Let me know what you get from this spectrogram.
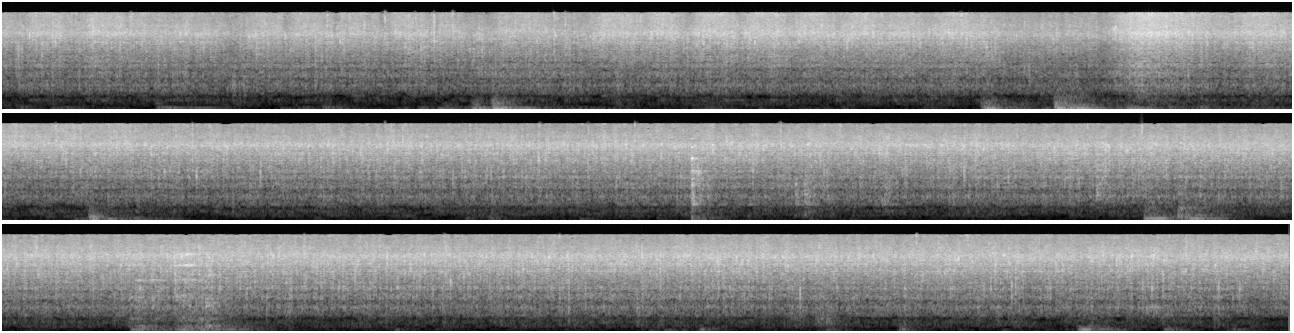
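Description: Onion, ginger-garlic paste and green chilli paste sizzling steadily in oil in a non-stick wok, being fried to cook off their rawness. Occasional soft knocks and scrapes come from a wooden spatula stirring, mostly in the first two-thirds.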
